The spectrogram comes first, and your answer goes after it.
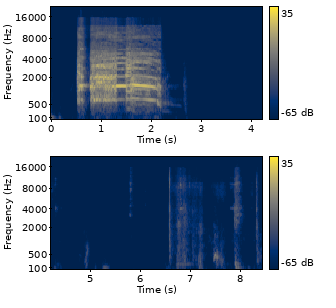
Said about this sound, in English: Put some tape on that chicken, man.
